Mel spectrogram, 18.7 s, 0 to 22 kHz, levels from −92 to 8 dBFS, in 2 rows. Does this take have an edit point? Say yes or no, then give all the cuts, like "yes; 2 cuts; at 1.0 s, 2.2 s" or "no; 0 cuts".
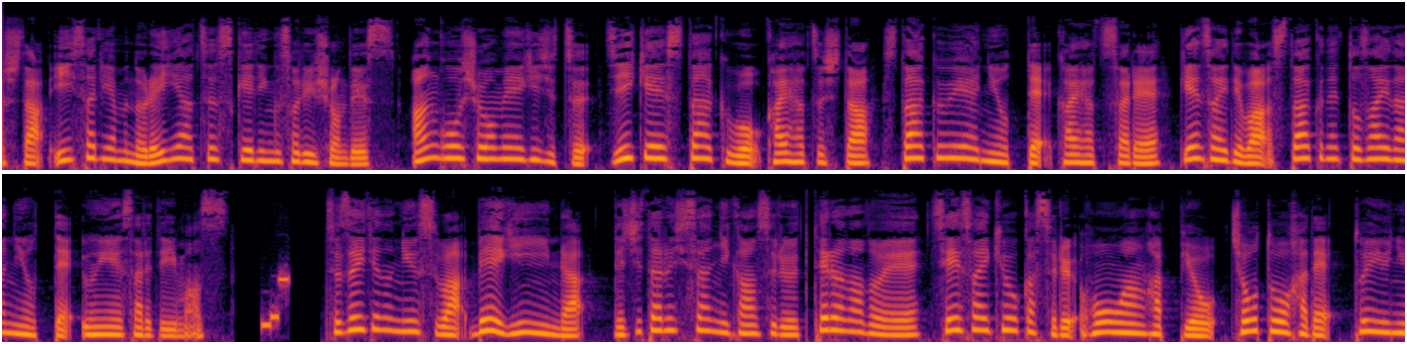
no; 0 cuts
